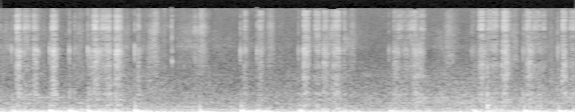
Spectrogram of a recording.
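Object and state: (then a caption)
Pencil writing on paper. A wooden pencil scratches across a thin sheet of grid paper on a clipboard in continuous writing strokes. Quiet, dry scratching comes in short bright bursts over a steady low rumble, with no ring after each stroke.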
